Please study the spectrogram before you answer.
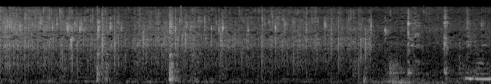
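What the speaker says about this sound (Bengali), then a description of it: "এখানে তেলটা কিন্তু গরম হয়ে গেছে। আর সবার প্রথমে এতে আমরা দিয়ে দেবো রসুন," Chopped garlic hits hot oil in a pan for spicy puffed-rice snack, a dense close sizzle with sharp crackles and scattered spatula clinks across the whole stretch.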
